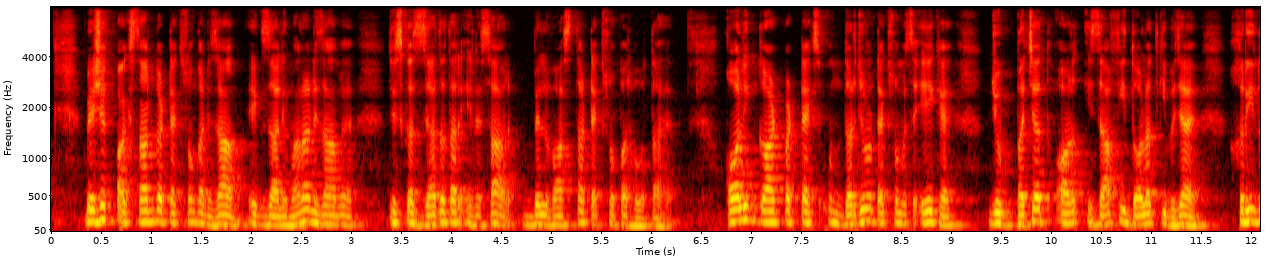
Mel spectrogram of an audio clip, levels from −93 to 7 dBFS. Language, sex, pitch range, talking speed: Urdu, male, 120-150 Hz, 205 wpm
